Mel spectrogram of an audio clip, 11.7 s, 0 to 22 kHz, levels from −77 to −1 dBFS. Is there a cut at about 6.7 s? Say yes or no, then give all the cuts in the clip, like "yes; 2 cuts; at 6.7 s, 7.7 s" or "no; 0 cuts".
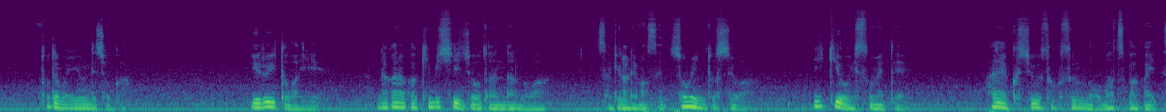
yes; 1 cut; at 6.7 s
